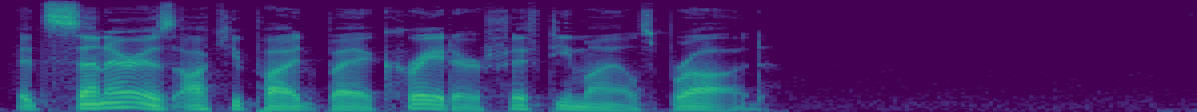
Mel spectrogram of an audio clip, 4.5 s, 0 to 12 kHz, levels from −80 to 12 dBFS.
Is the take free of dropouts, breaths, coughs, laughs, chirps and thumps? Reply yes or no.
yes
